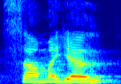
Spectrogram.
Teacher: ஐகாரம் சொல்லின் இடையில் வரும்போது ஒரு மாத்திரை அளவில் ஒலிக்கும்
